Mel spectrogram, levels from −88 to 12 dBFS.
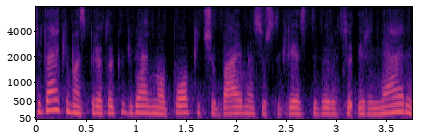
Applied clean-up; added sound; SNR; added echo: neural separator model SepFormer DNS4.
